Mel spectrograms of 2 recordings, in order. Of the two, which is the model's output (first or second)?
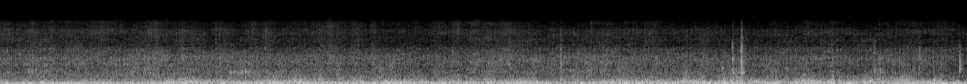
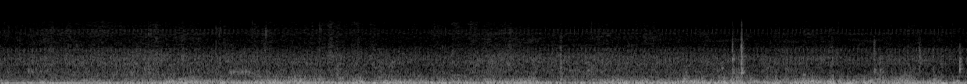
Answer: first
